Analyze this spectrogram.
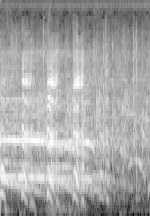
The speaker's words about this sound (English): Google's AI is really good at providing that artificial crowd noise for us now. It's amazing. But we're at South by Southwest.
